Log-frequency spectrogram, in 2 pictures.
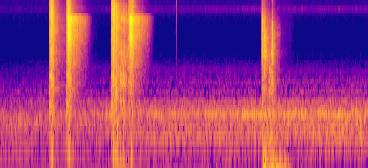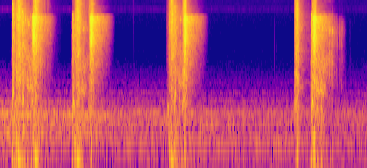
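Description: Weapons swing and strike in quick pairs of sharp swooshes.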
